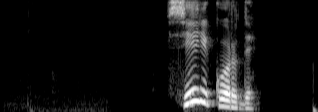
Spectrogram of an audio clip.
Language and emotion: Russian, neutral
